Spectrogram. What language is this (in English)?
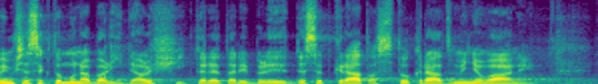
Czech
